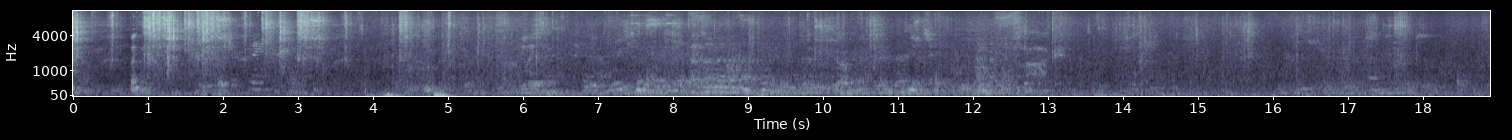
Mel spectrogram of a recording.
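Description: An elderly man talks cheerfully, close by.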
